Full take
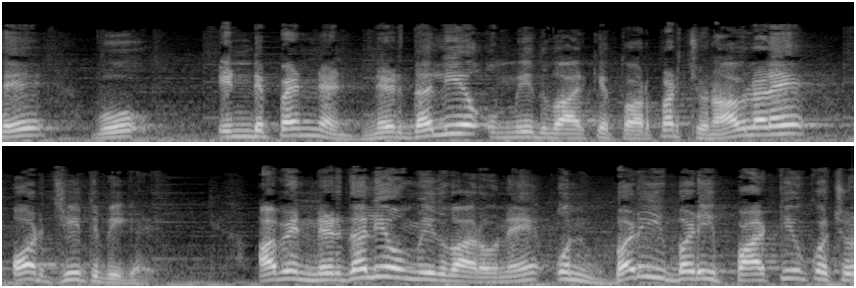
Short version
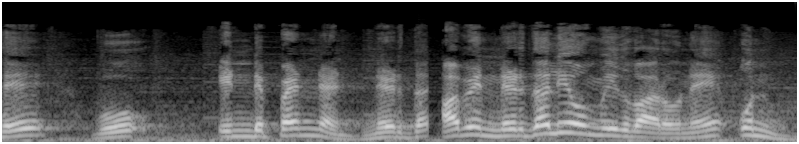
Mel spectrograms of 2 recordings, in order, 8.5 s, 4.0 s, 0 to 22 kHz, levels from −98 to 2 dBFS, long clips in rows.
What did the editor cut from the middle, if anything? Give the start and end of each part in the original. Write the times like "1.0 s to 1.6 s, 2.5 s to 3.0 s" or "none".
2.1 s to 5.4 s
